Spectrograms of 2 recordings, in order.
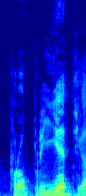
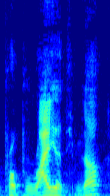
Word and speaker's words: propriety: 발음 잘하세요. propriety가 아니고 propriety입니다.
